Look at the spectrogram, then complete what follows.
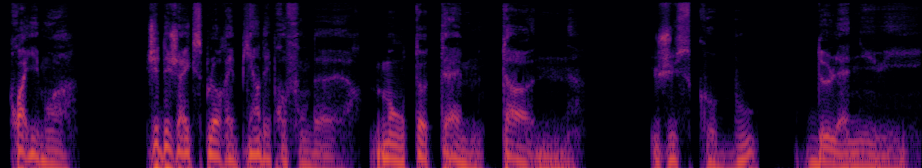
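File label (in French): Male Flirt, voix françaises; Tauren Haut Roc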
